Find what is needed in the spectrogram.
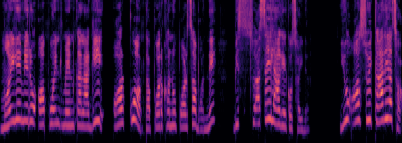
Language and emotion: Nepali, angry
